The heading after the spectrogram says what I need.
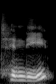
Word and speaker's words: Tindie: at a fabulous company called Tindy no it is not Tinder it is you spell it t n d iie uh and we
